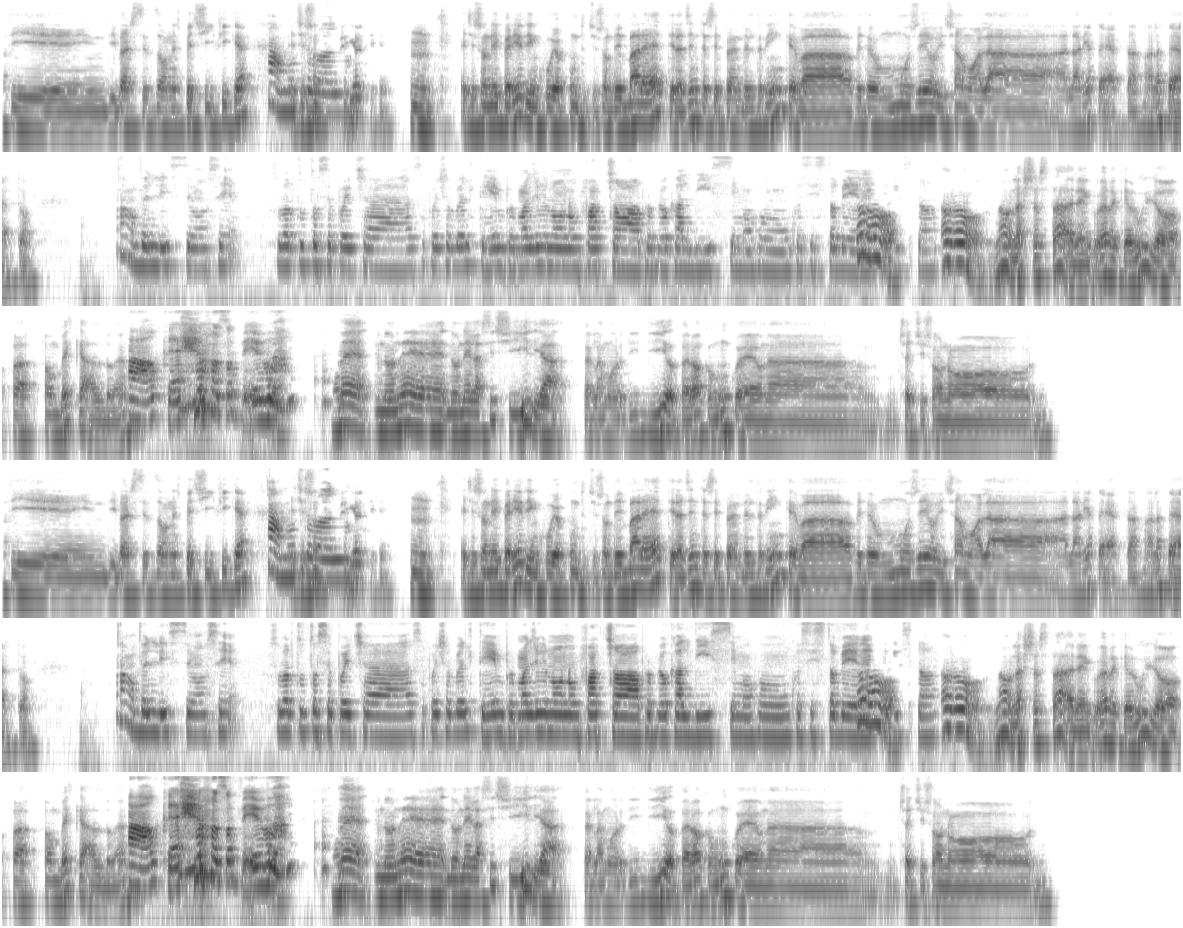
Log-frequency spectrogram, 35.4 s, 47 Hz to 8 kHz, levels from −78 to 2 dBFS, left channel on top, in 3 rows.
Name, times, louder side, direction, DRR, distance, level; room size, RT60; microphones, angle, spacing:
voice 1, 0.0-3.2 3.5-3.6 4.1-12.1 20.3-20.7 21.2-24.9 26.9-34.0, equal, ahead, 0.5 m, -33 dB
voice 2, 2.7-3.5 12.9-14.2 14.5-20.5 21.0-21.1 24.8-26.5 26.8-27.1, right 6 dB, 75° right, 0.4 m, -30 dB
2.8 x 2.1 x 2.3 m
head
